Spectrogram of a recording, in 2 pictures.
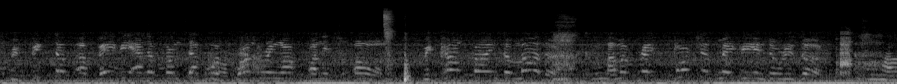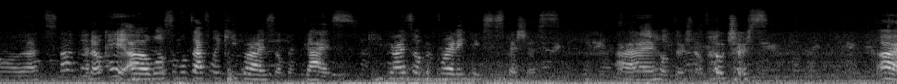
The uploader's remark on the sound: Listen to a ride through of the Kilimanjaro Safari ride as a bonus audio feature.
